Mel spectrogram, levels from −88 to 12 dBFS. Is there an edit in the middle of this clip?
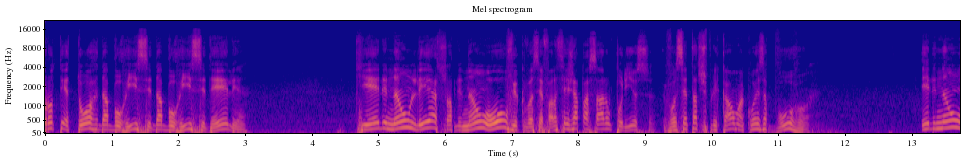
yes; 5 cuts; at 1.6 s, 6.1 s, 9.2 s, 9.8 s, 10.8 s

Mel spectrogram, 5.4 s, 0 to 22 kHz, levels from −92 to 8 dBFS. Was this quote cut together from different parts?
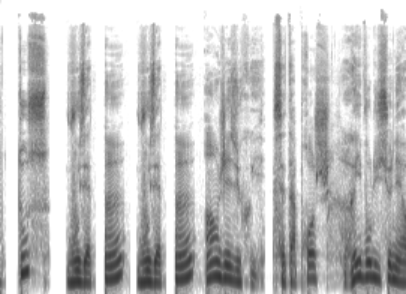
yes; 2 cuts; at 1.7 s, 3.6 s

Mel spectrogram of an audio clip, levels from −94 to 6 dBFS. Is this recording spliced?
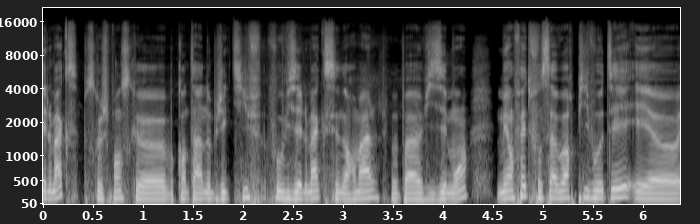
no; 0 cuts

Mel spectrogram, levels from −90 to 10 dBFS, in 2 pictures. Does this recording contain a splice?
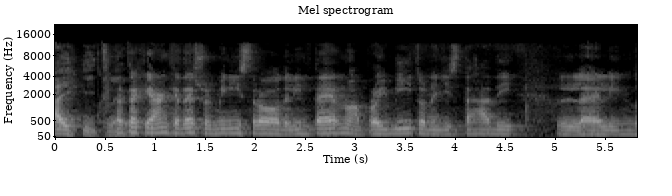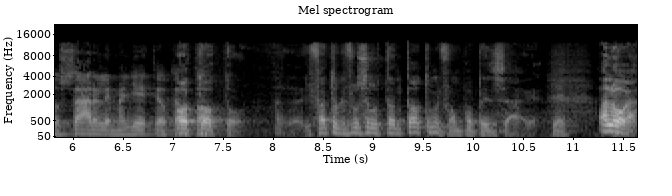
no; 0 cuts

